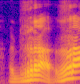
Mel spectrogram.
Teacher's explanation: रा बोलने में जीवा पहले कंपन करती है, इसलिए इसको प्रकंपित कहते हैं। और प्रकंपित के साथ साथ ऐसा लगता है जैसे ये इसके उच्चारण में ये जीवा से लुढ़क रहा हो, इसलिए इसको लुंठित वर्ण भी कहते हैं।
